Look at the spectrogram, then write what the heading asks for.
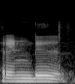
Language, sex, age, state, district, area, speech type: Tamil, male, 18-30, Tamil Nadu, Sivaganga, rural, read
